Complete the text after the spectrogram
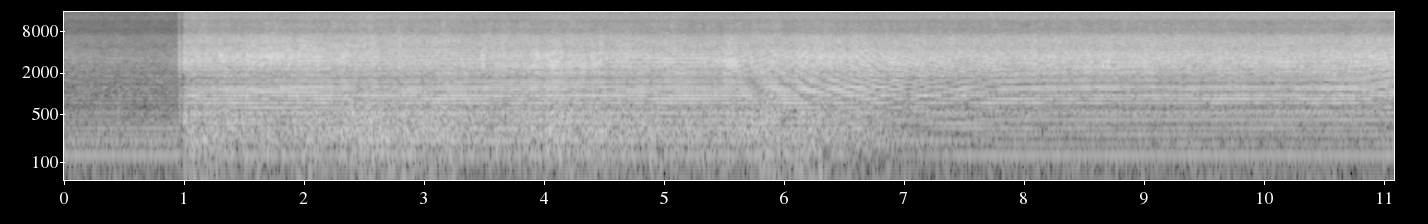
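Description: A propeller engine roars loudly and evenly.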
